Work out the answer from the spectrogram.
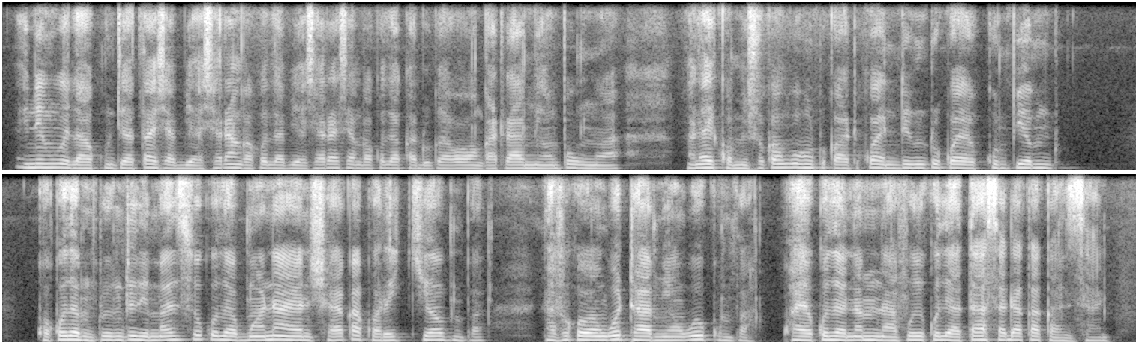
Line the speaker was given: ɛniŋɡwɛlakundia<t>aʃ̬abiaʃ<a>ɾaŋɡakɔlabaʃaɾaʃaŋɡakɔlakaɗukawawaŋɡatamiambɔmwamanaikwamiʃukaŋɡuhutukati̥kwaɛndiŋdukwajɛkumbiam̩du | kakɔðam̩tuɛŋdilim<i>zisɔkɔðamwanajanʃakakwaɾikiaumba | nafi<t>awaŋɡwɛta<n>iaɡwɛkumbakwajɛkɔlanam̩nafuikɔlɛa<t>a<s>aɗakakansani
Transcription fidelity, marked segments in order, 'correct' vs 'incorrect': correct, correct, incorrect: a, incorrect: k, incorrect: m, correct, correct

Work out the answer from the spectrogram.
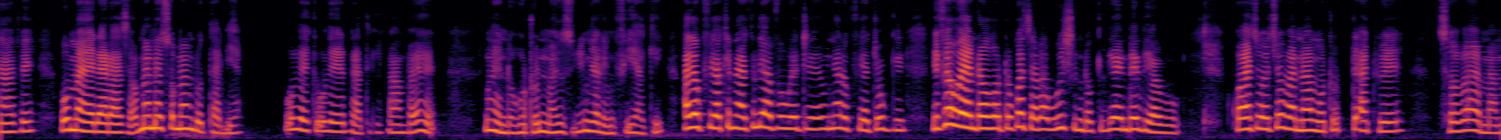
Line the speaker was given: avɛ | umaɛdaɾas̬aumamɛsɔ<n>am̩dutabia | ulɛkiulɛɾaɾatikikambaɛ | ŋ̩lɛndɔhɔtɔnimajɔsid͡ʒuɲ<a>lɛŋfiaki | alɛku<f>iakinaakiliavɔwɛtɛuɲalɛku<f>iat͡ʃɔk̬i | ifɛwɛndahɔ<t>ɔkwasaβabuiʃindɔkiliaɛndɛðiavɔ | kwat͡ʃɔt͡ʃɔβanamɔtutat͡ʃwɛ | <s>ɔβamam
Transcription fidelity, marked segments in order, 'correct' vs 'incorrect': incorrect: m, correct, correct, correct, correct, correct

